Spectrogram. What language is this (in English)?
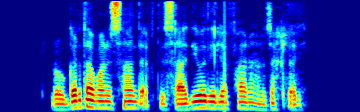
Pashto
